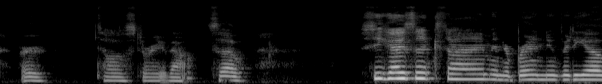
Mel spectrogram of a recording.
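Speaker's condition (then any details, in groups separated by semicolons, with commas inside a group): Cerebral palsy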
